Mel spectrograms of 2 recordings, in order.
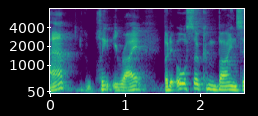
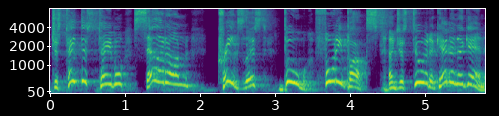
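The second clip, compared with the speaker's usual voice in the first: imitated yelling, higher pitched. Retelling a video of Gary Vee in a bar: imitating Gary Vee yelling. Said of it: "he is just yelling at these four guys going".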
